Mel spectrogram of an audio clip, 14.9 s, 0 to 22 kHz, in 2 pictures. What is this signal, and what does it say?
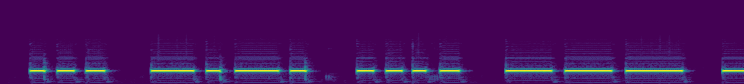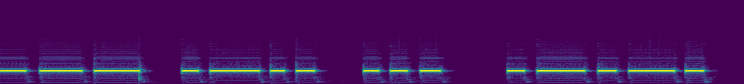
Morse code, heard as a keyed tone, about 8 wpm, 660 Hz. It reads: SCHOOLS <AR>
